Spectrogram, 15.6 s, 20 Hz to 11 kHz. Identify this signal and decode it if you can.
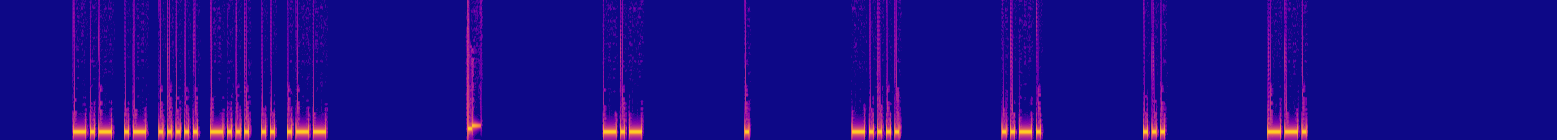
Morse code, heard as a keyed tone, about 28 wpm, spaced as for 12 wpm, 700 Hz. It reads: KA5BIW KE6FSG
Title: USA Call Signs - 6 Characters - 8x Character Spacing - 28wpm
